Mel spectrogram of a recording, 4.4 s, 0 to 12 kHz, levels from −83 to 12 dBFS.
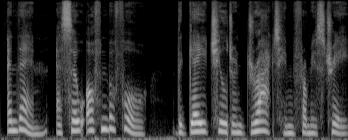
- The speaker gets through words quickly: No, average, 195 wpm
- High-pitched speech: Yes, high, 200 Hz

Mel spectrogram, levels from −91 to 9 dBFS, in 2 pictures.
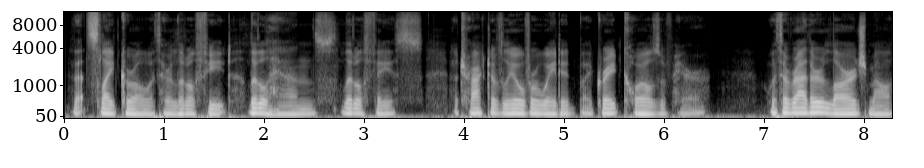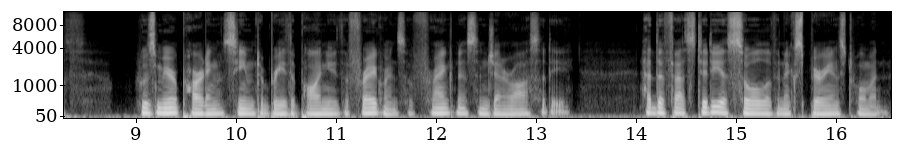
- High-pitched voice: No, low, 105 Hz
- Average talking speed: Yes, average, 165 wpm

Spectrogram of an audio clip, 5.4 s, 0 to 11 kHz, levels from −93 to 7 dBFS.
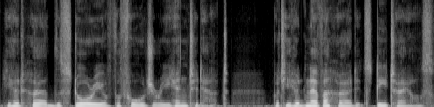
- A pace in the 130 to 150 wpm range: No, average, 190 wpm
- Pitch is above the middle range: No, low, 130 Hz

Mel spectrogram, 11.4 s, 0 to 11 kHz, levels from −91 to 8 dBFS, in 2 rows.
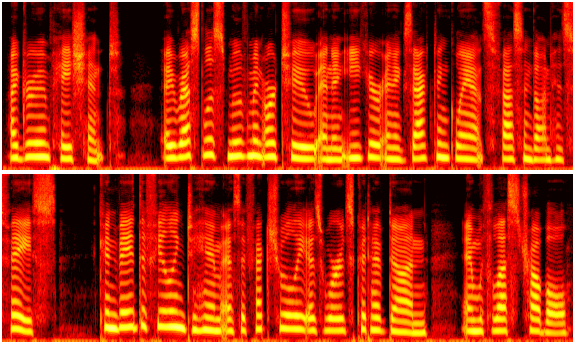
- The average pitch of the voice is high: Yes, high, 240 Hz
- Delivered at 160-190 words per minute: Yes, average, 180 wpm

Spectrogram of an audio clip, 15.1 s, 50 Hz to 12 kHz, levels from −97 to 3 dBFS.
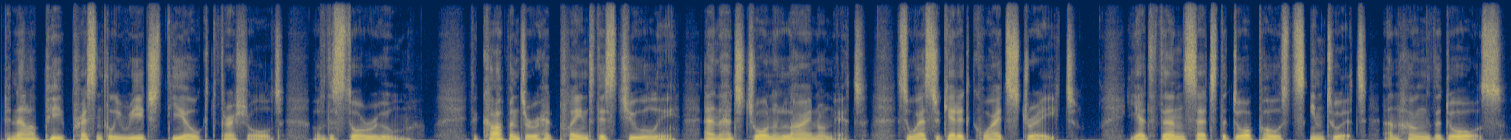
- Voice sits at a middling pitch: No, low, 100 Hz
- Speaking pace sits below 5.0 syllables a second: Yes, 4.4 syllables/s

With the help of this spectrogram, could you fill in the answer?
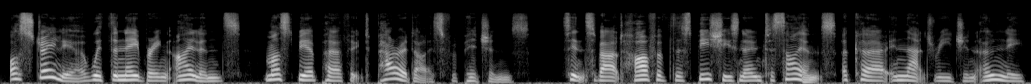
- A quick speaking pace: No, average, 150 wpm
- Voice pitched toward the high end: No, medium, 180 Hz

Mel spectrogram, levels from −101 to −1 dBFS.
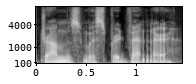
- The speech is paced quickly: No, slow, 125 wpm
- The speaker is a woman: No, male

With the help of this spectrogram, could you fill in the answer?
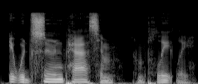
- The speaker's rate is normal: Yes, average, 180 wpm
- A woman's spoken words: No, male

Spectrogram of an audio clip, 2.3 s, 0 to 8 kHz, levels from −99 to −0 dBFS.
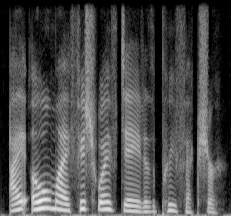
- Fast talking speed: Yes, fast, 210 wpm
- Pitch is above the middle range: Yes, high, 225 Hz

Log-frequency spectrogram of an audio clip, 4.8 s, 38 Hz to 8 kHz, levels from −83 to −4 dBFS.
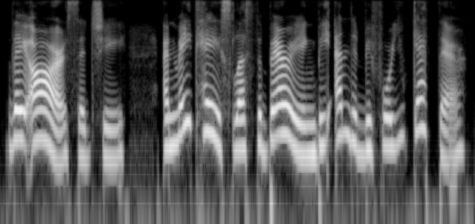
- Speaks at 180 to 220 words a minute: Yes, average, 200 wpm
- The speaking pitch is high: Yes, very high, 250 Hz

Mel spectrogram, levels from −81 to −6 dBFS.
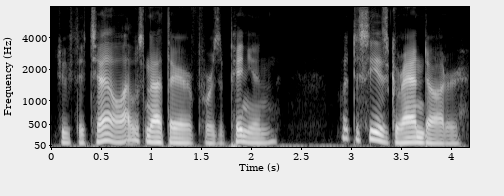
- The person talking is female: No, male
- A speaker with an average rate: No, fast, 215 wpm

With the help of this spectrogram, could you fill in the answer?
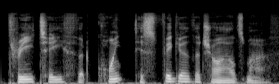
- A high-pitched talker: No, low, 105 Hz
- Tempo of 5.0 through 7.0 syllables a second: No, 4.6 syllables/s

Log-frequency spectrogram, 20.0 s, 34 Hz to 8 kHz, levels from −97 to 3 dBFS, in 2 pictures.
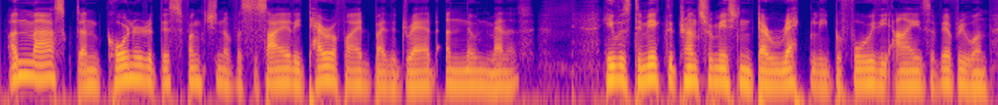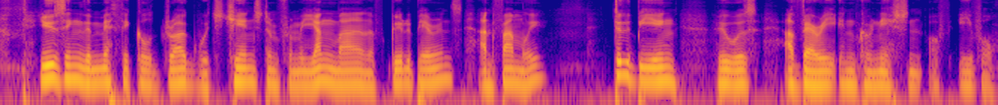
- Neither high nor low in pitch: No, low, 105 Hz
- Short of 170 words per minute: Yes, average, 160 wpm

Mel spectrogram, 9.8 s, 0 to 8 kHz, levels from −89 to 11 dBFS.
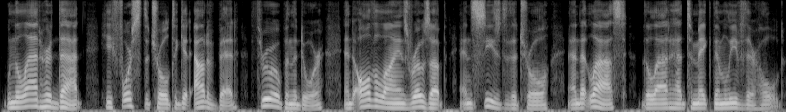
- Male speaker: Yes, male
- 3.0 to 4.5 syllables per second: No, 5.1 syllables/s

